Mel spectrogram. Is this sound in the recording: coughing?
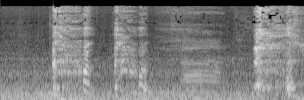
yes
